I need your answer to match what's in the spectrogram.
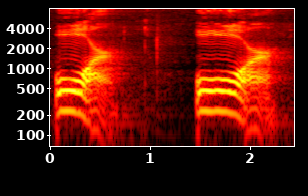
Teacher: You have a nice long open O sound and only at the end you bring the tongue up for the R · IPA: ɔːr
